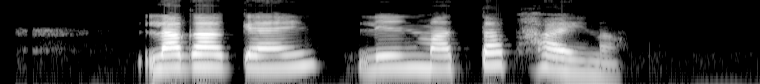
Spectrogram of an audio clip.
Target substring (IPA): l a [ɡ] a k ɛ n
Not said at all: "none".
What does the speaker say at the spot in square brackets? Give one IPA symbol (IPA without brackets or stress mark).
ɡ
